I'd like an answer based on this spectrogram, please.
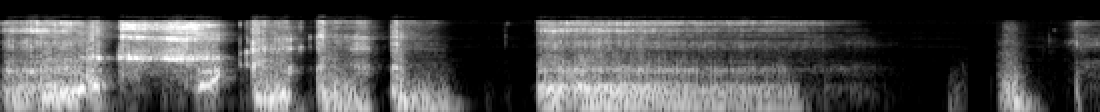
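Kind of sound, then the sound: human body sound, man snoring loudly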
